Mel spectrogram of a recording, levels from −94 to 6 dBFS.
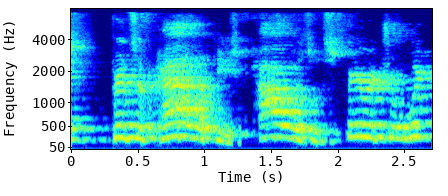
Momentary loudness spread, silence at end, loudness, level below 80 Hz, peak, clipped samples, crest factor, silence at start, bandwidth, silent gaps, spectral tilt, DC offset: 7 LU; 0 s; -33 LUFS; -82 dBFS; -18 dBFS; under 0.1%; 16 dB; 0 s; 7.6 kHz; none; -4.5 dB/octave; under 0.1%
